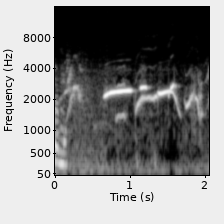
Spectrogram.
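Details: A pet cockatiel trained to sing whistles a learned tune, 'If You're Happy and You Know It', in clear, pure notes that slide and bend up and down.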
